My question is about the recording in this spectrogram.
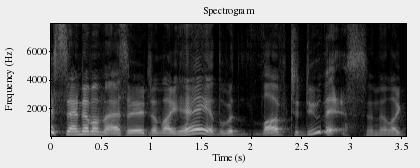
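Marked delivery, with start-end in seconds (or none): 1.3-3.2 drawn-out, higher, eager yes; louder, keen retold reply. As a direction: jump at the offer, stretching the words. Eager reply to casting post.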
